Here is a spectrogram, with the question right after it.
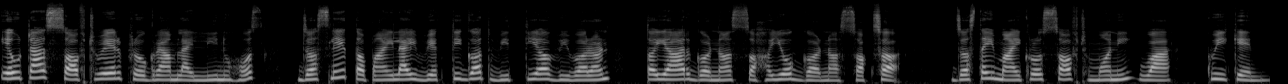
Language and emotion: Nepali, neutral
